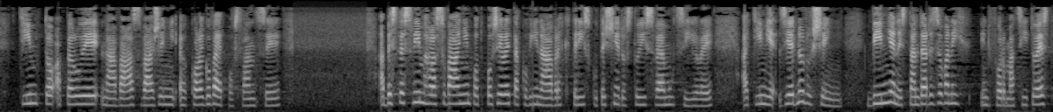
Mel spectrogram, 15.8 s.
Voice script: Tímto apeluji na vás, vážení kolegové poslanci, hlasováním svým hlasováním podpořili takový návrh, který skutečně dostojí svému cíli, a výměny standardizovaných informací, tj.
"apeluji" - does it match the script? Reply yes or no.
yes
